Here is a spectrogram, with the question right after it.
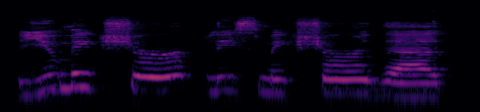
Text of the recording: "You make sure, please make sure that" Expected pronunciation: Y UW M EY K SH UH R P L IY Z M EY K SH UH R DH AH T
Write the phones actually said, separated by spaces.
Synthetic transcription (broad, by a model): Y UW M EY K SH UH R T L IY S M EY K SH UH R DH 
